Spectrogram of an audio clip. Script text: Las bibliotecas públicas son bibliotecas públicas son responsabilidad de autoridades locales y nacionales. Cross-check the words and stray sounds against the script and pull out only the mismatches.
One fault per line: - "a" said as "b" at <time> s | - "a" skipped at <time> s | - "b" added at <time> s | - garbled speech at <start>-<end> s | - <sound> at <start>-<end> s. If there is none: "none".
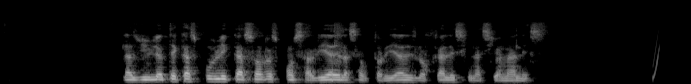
- "bibliotecas públicas son" skipped at 2.6 s
- "las" added at 3.4 s
- chirp at 6.5-6.6 s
